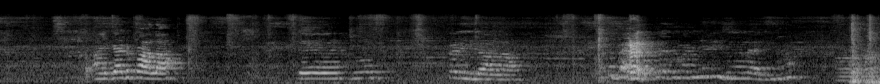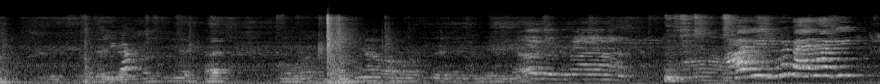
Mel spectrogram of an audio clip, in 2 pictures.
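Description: A middle-aged woman talks calmly, close by.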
